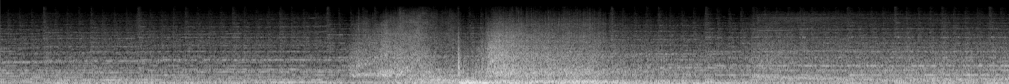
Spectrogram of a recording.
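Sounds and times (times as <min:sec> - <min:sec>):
orchestral film music: 0:00.0 - 0:10.0
sharp crack and deep boom: 0:01.2 - 0:08.3
jet whoosh: 0:03.2 - 0:07.9.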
